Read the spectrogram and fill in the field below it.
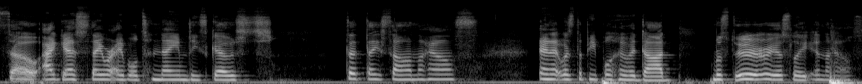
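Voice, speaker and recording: Over noticeable background noise, a woman with a Southern US accent speaks at a moderate pace. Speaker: podcast host. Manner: storytelling.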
